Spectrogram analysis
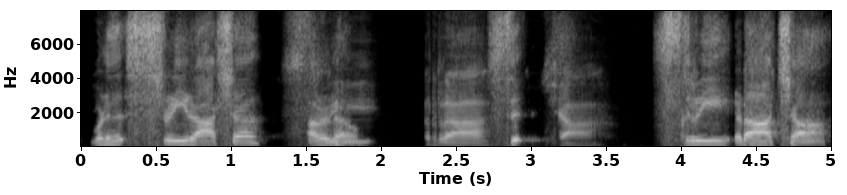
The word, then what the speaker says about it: Sriracha: Was the fact that also Sriracha is pronounced what is it, Sriracha? I don't know. Sriracha. Sriracha. It's like it's three full syllables, and you're supposed to say them like very separated.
